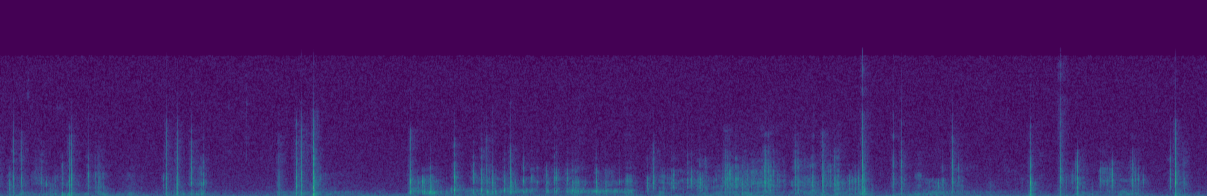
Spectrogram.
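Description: Long acrylic nails tap and scratch across the glossy front of a large printed cardboard Spirograph box. Sharp, bright clicks ring out in quick bursts, mixed with dry, crinkly scratching that swells and fades between pauses. The sound stays quiet and close throughout.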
